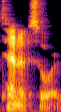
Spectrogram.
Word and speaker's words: X of Swords: hickman yeah uh and two hickman said it's pronounced ten of swords yeah there you go and you know he's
